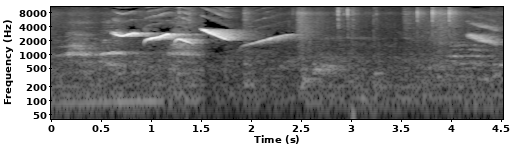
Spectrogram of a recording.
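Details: Green-winged saltator, soft-billed type, in a singing contest: a loud run of clear whistled phrases, some slurred upward and some falling, followed by quieter scattered chips and faint background noise.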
